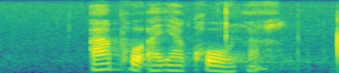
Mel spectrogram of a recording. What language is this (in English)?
Xhosa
